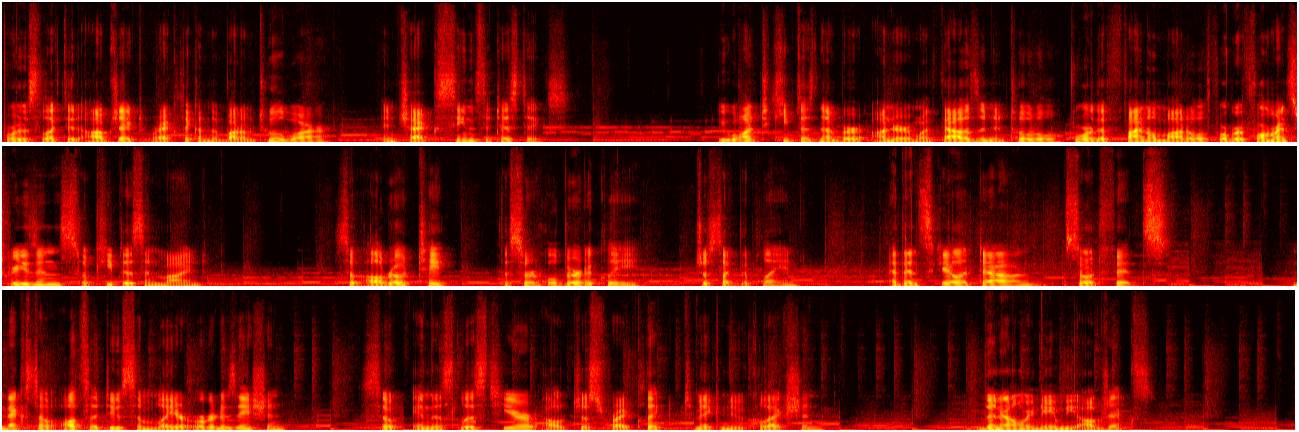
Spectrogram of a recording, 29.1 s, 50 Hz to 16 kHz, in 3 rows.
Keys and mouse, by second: 2.4-6.8 drag, 12.3 r, 13.0 x, 13.8 9, 14.3 0, 14.7 Return, 15.5 s, 18.5 click, 23.7 click, 24.2 click, 25.4-26.6 drag, 26.9 click, 27.6 ctrl+z, 28.3-29.1 drag.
